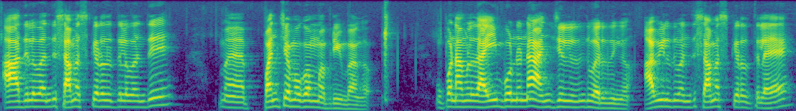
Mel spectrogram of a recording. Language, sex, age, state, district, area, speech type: Tamil, male, 60+, Tamil Nadu, Erode, urban, spontaneous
